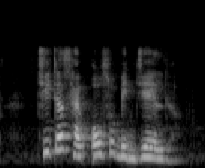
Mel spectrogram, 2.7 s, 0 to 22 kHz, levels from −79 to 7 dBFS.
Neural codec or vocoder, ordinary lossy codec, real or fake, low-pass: none; none; real; none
